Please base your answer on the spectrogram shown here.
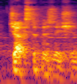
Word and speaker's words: juxtaposition: A combination or juxtaposition would be another good word. Ooh, juxtaposition. Just pull that word out of my thesaurus. Yeah, your thesaurus. Try. You put the emphasis on the wrong syllable.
